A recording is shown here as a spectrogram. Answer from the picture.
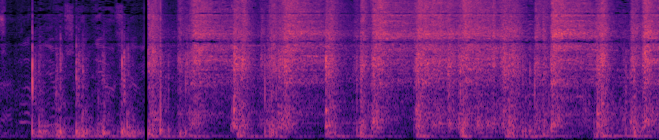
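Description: A marching drum corps playing: bass drums and snare drums beating a steady rhythm, the playing growing denser about a second and a half in.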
